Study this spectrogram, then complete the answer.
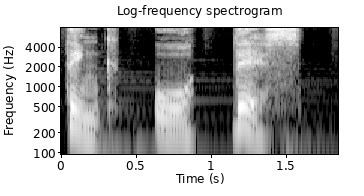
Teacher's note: the th sound in words like think or this is often replaced with t or d resulting in Tink or dis pronunciation errors are particularly common because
